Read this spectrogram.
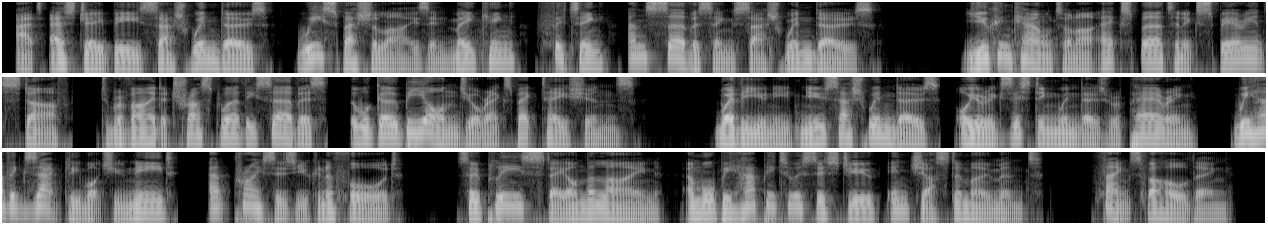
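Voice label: English UK Male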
